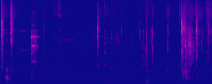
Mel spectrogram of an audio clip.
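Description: Faint, scattered clicks of a dog's claws on a tile floor as it moves about, with a small run of clicks near the end.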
